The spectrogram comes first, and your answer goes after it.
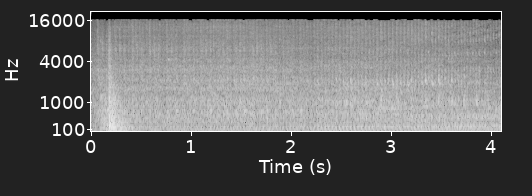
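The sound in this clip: Car engine running steadily as the vehicle drives off, a low continuous rumble with a sharp knock near the start, alone without voices.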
